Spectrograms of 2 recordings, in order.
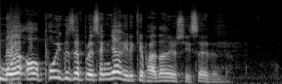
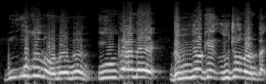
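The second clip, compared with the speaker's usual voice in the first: clueless student reading. Retold or imitated. Teacher mimics a student who only thinks they understood, mock clueless reading. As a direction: imitate a student reading mindlessly. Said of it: "그냥 존나 멍청하게 읽는 거야".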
